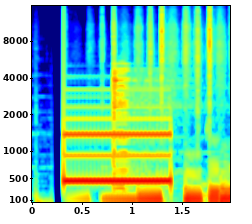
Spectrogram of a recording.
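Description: An outgoing phone call rings out to a radio guest: a single long, pure ring tone of about a second, followed by short, low buzzing bursts.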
